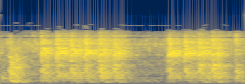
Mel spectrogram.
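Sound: knocking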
